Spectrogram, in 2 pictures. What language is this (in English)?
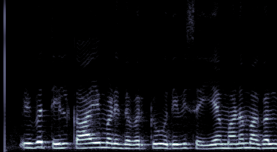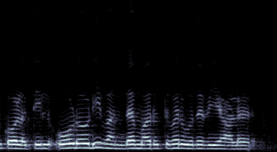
Tamil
